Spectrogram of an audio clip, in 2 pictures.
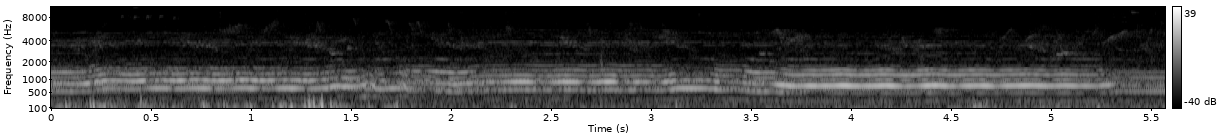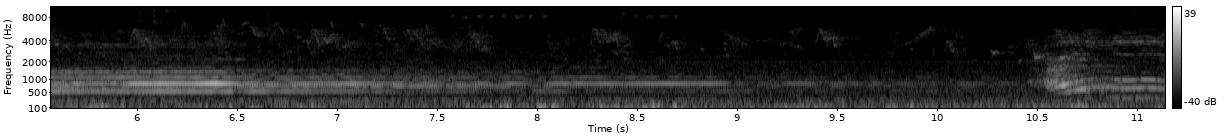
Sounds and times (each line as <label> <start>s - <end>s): Muezzin 0.0s - 11.1s
birds 0.0s - 11.1s
wind 0.0s - 11.1s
